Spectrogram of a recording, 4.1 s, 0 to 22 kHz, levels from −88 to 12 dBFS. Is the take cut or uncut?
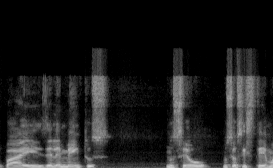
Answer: uncut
